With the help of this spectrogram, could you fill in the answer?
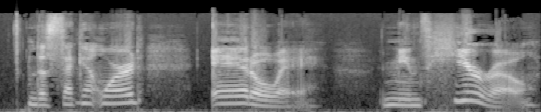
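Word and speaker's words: héroe: amaka the second word er means hero notice that we're not pronouncing the H ER ospital Hospital hisor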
